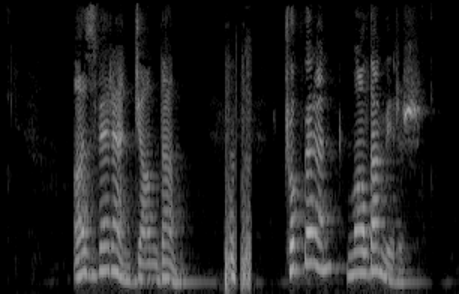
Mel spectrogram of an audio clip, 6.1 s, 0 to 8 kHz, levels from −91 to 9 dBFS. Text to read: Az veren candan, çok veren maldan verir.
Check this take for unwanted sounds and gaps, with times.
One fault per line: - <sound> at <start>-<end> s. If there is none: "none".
- laugh at 3.0-3.3 s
